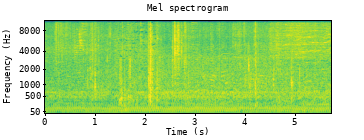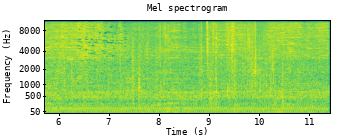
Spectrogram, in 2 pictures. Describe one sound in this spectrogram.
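Debris knocks and clatters now and then.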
